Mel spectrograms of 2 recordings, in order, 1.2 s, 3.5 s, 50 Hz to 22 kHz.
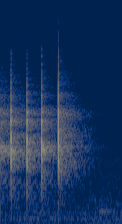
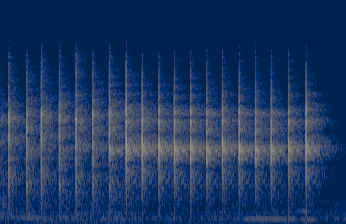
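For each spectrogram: First: Four quick, clicky taps around 1.4 kHz with a hollow rattle show a floor tile coming loose underneath. Second: Nineteen even, crisp taps with a bright clicky tone; the ceramic tile sounds solid and well bonded.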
